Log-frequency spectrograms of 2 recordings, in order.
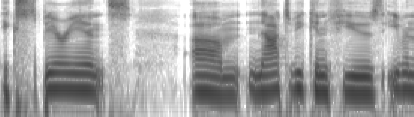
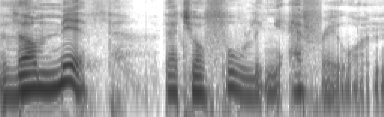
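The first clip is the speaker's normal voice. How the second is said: put-on British accent. Saying the episode subtitle after being asked, in a put-on British accent. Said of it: "Do I need to do the British accent too?".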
